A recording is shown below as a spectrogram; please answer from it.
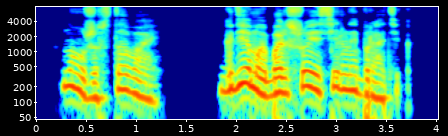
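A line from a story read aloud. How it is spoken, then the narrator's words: Tender, smiling young woman. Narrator (Russian): Ласково улыбнулась девушка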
